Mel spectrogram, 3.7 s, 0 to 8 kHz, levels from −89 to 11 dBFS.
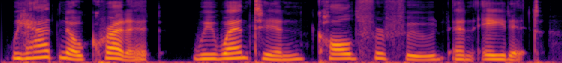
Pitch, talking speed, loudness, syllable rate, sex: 210 Hz, 210 wpm, -19 LUFS, 5.1 syllables/s, female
